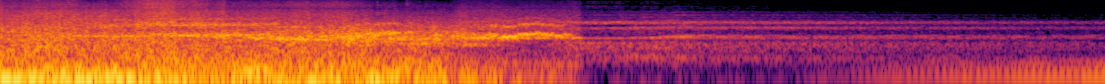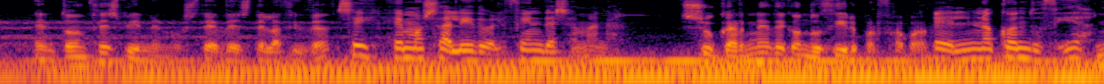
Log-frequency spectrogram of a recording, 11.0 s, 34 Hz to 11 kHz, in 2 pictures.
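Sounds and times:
car tyres squealing: 0.1 - 3.8.

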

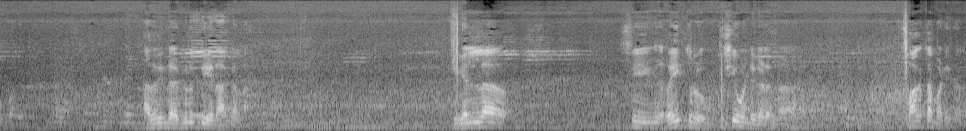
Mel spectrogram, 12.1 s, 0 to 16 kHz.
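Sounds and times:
distant traffic or machinery: 0.0 - 12.0.

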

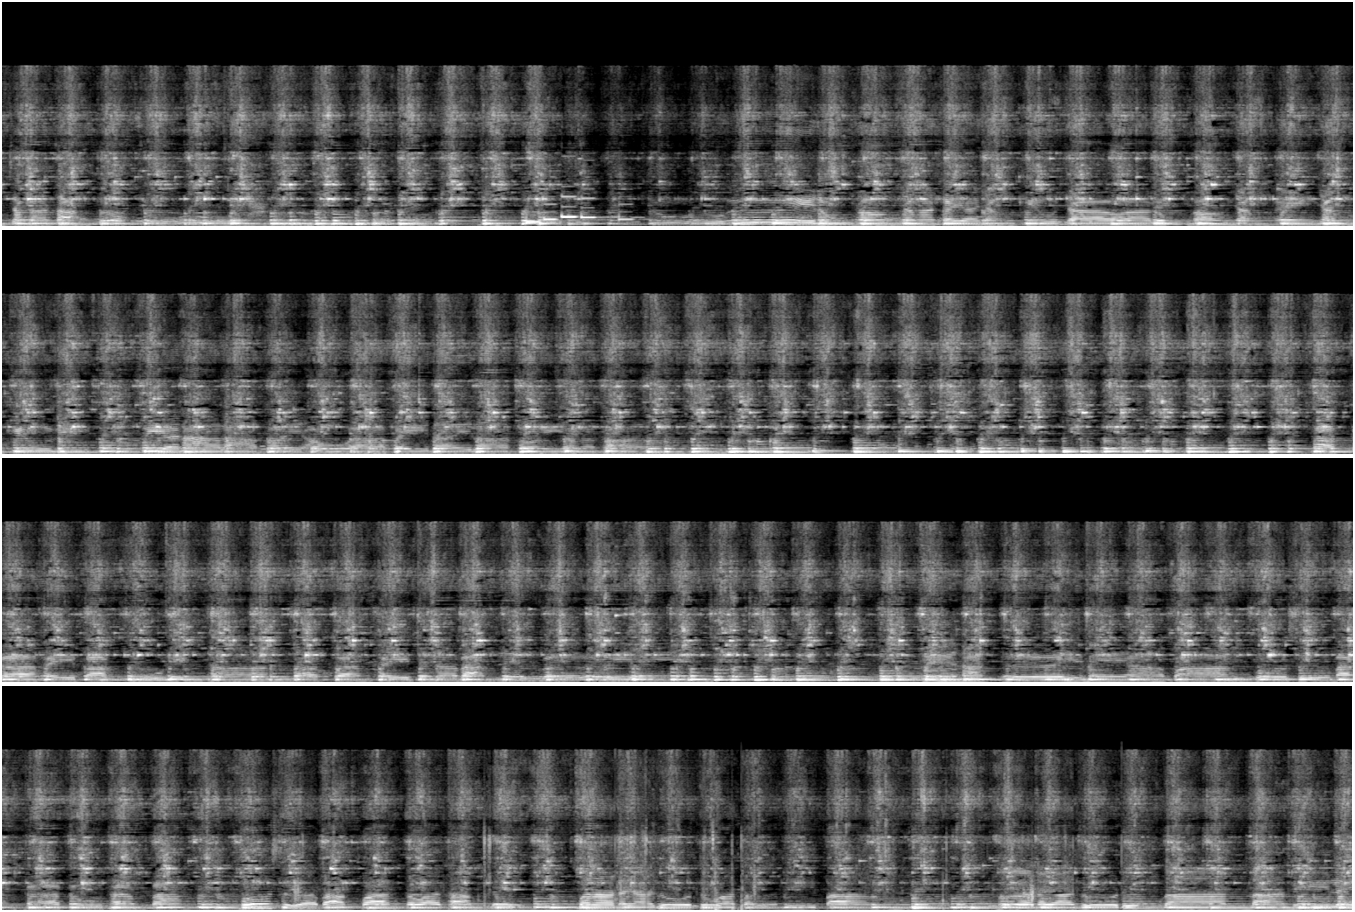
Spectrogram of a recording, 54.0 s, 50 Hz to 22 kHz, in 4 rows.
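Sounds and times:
metal jingle bells shaken: 0.0 - 54.0.

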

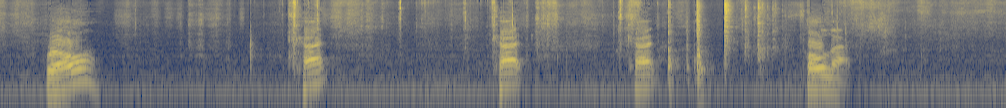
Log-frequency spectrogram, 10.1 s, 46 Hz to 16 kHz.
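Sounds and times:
paper being folded and rubbed: 0.0 - 0.5, 1.1 - 6.5, 7.8 - 10.0
steady low hum: 0.0 - 10.0.

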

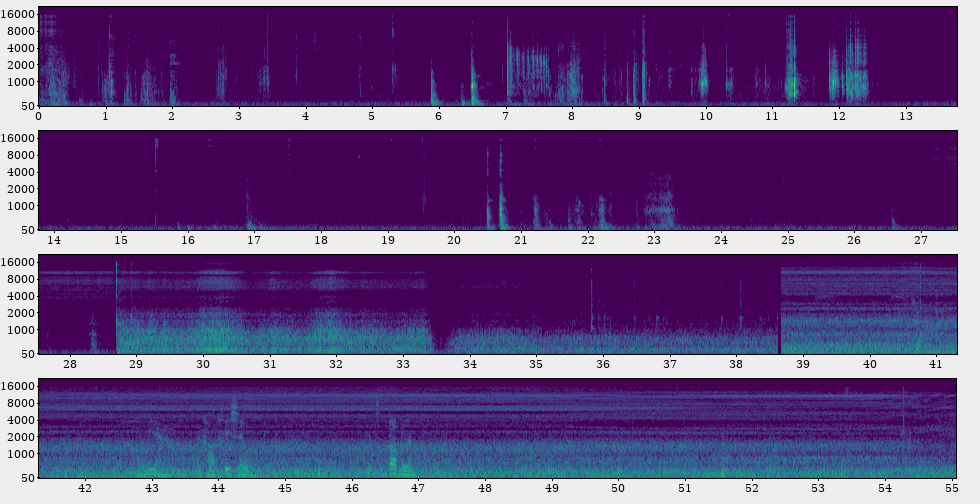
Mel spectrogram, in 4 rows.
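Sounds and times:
gas burner hissing: 27.1 - 55.0.

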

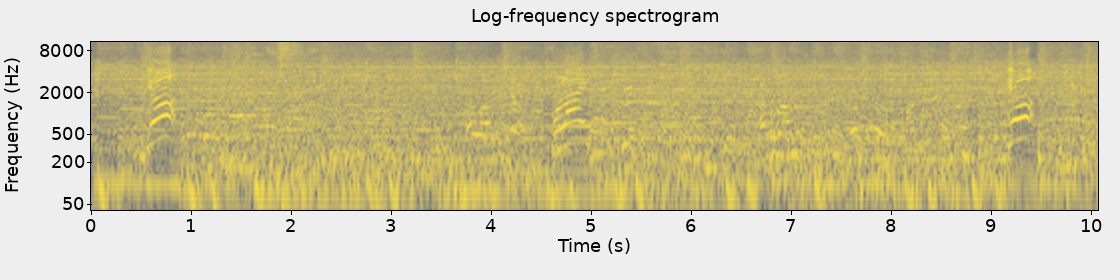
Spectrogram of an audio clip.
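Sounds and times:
loud music track: 0.0 - 10.0.

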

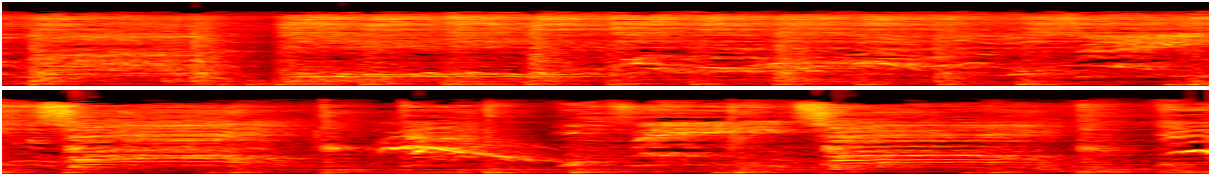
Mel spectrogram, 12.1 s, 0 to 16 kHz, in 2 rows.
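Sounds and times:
choir singing: 0.0 - 12.0
women singing into microphones: 0.0 - 12.0.

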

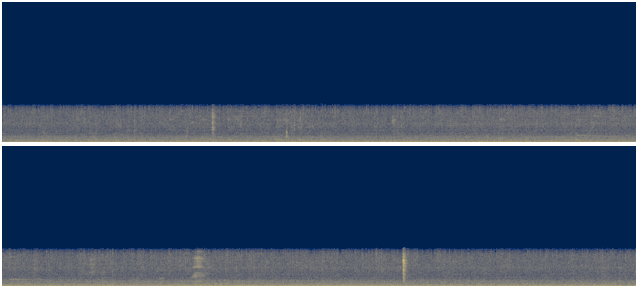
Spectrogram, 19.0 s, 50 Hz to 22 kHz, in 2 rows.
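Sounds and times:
airplane cabin rumble: 0.0 - 19.0
faint short tone: 8.6 - 10.2.

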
